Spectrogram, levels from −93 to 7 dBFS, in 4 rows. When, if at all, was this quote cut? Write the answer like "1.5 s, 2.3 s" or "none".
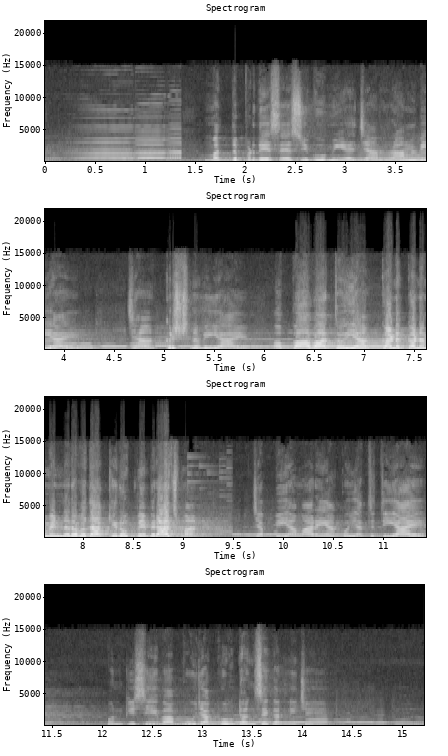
1.3 s, 9.5 s

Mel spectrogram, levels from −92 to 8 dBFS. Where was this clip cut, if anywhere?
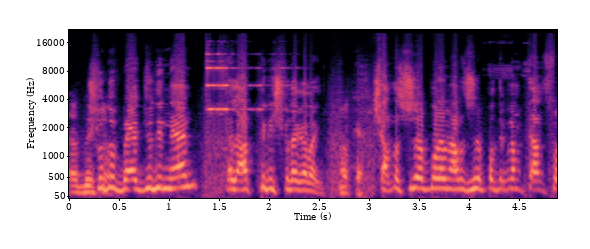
2.7 s

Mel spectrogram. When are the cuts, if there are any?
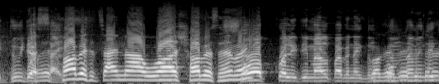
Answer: none

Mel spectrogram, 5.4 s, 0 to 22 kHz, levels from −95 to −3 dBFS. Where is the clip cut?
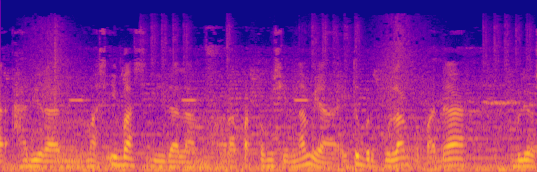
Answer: none

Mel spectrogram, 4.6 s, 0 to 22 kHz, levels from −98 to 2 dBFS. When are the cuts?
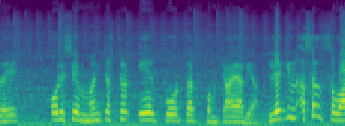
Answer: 3.4 s

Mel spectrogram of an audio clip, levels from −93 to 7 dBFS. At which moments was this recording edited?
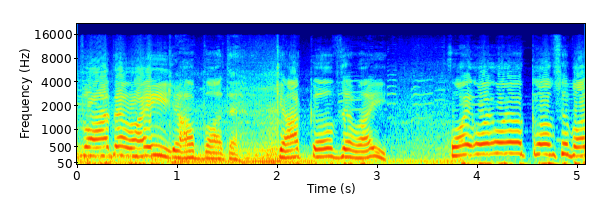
0.9 s

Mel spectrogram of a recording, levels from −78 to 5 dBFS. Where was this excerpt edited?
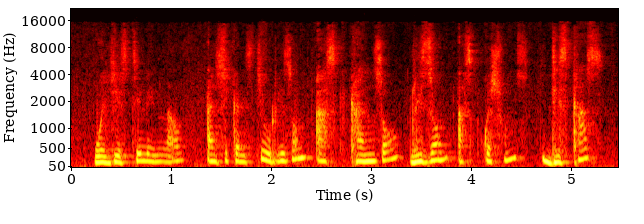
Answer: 1.2 s, 2.4 s, 3.3 s, 4.7 s

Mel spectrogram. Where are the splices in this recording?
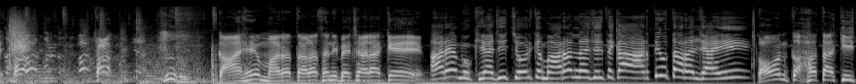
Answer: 2.1 s

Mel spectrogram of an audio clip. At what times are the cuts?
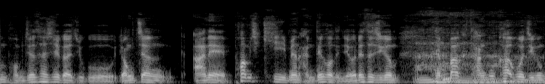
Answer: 2.1 s

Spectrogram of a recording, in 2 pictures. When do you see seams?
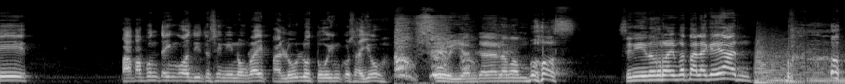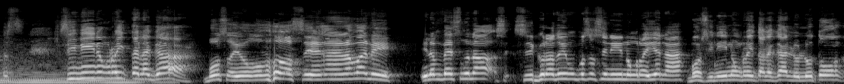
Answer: none

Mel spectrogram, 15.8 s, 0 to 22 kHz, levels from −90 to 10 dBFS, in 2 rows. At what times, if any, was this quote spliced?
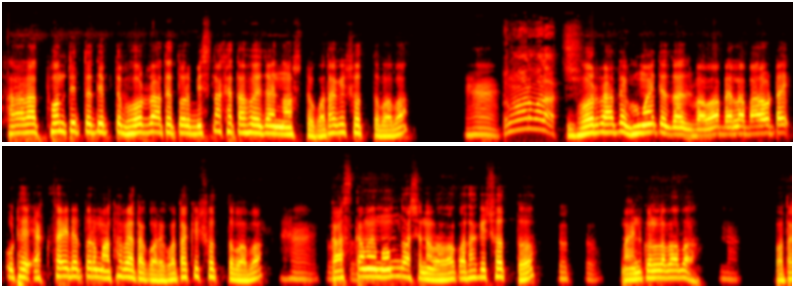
none

